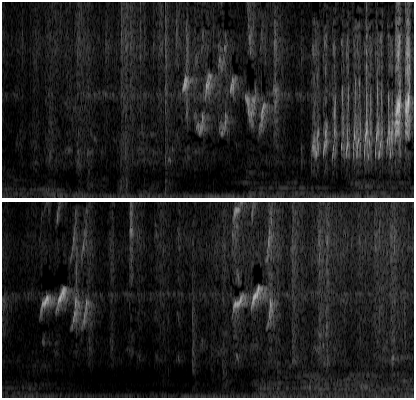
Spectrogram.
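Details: Flamboyan bird in loud rough 'gacor kasar' song for training other birds: scattered high chirps and whistles around a fast run of sharp repeated notes, over steady low background hum.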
